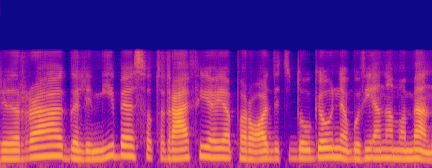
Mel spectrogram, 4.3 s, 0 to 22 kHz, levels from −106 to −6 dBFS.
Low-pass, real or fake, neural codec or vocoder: 7.2 kHz; fake; codec, 16 kHz, 0.7 kbps, FocalCodec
